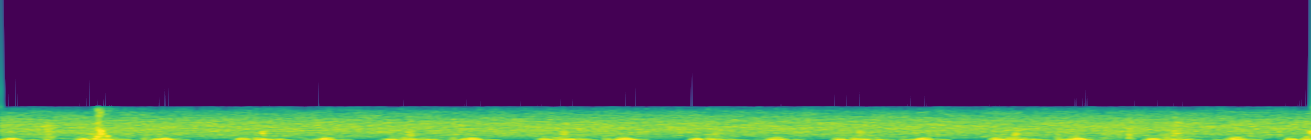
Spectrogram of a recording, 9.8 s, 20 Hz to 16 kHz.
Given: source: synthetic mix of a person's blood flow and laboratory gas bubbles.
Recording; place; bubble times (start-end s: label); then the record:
Doppler ultrasound of blood flow; precordium
0.68-0.84 s: bubbles
From the record:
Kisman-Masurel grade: 212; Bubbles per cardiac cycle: several, 3 to 8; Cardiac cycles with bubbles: 1 to 10%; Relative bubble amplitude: moderate (0.250 to 0.450); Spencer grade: 1 (occasional bubble signal discernible with the cardiac motion signal, with majority of cardiac periods free of bubbles); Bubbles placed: only in the low amplitude regions of the cardiac cycle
